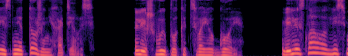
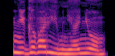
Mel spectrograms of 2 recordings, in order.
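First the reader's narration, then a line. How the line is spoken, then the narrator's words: Irritated, through sobs. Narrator (Russian): произнесла я с раздражением сквозь рыдание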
